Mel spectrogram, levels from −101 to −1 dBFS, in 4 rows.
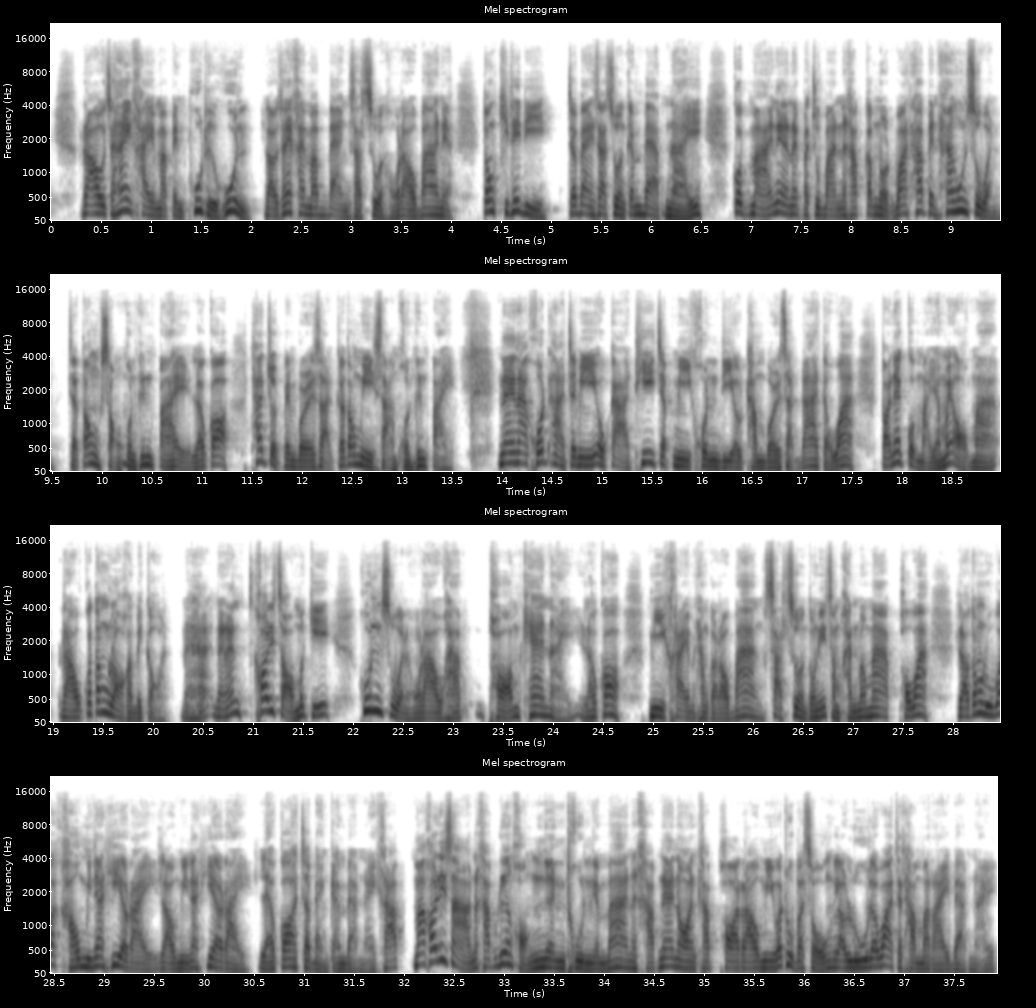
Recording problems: none

